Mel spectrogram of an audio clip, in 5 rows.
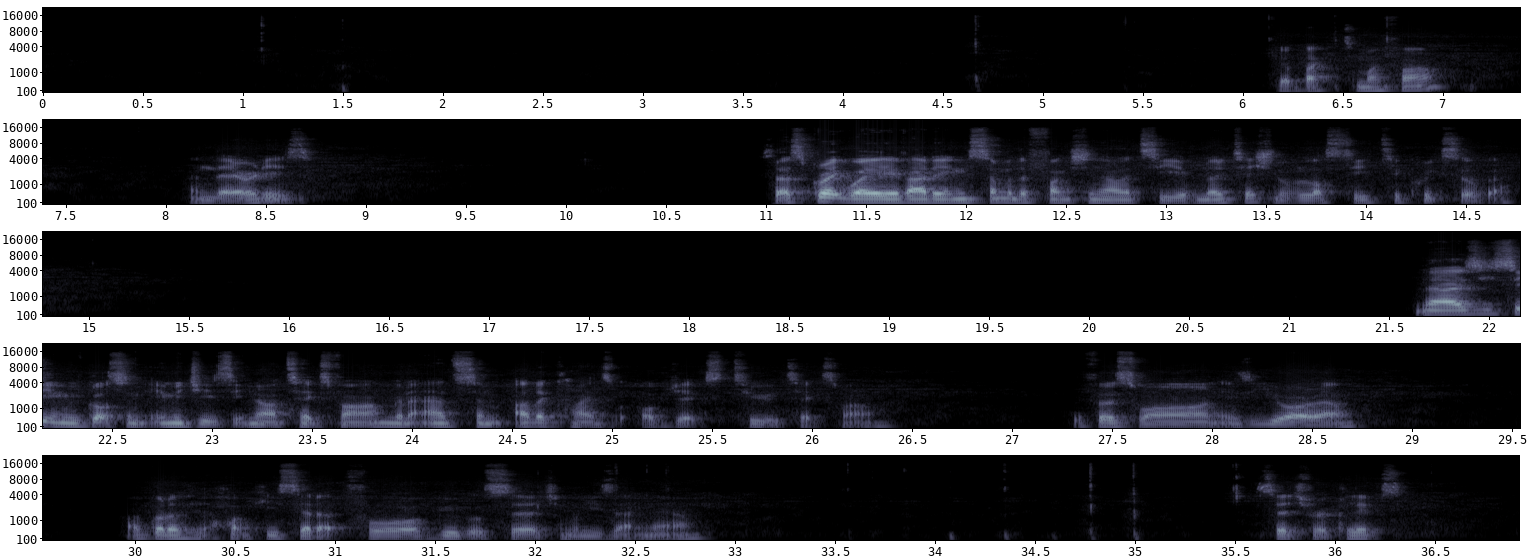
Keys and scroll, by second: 0.3 Tab, 1.7-2.7 typing, 5.3 Return, 7.2 ctrl+p, 8.5 Down, 8.7 Down, 16.5 super+space, 32.8 ctrl+shift+g, 33.7-35.8 typing, 36.7 Return.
